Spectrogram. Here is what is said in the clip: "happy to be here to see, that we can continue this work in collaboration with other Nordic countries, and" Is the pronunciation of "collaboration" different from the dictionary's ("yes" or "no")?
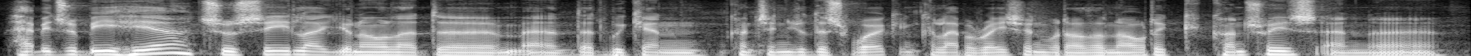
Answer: no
